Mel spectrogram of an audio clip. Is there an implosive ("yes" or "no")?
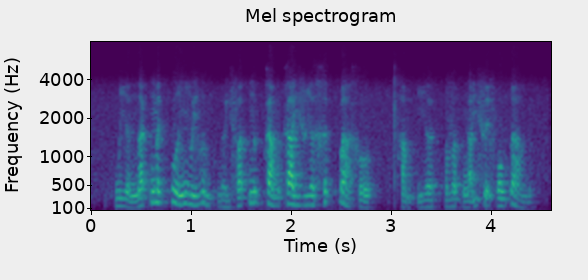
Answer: yes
